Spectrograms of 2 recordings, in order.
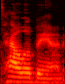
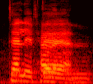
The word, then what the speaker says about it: Taliban: It's not Taliban. It's Taliban. Like you're going to sing a song.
